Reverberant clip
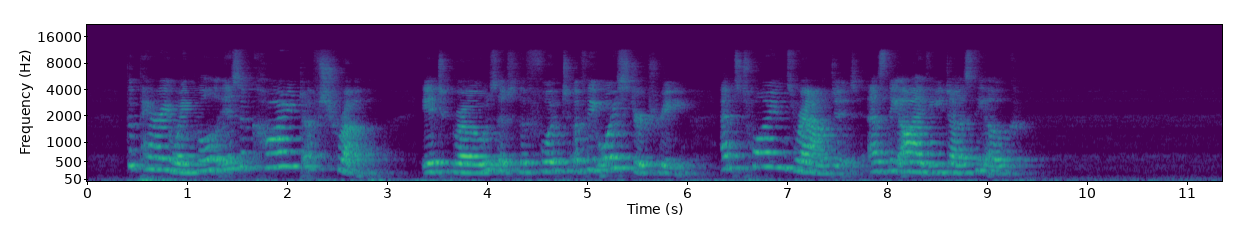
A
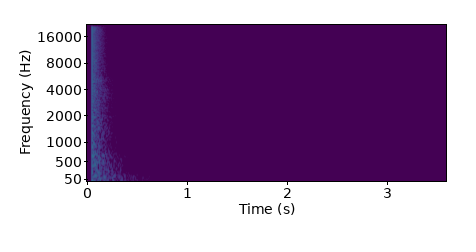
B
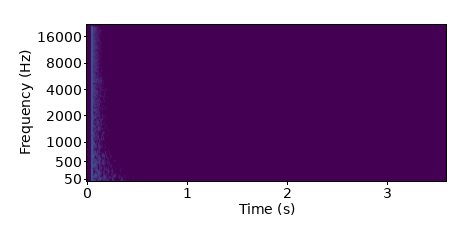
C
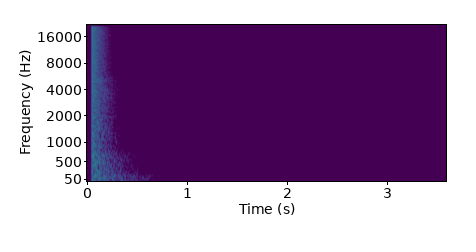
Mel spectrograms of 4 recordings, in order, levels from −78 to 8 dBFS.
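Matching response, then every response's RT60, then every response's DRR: C; 0.70, 0.75, 0.70 seconds; −4.5, 4.5, −13.5 decibels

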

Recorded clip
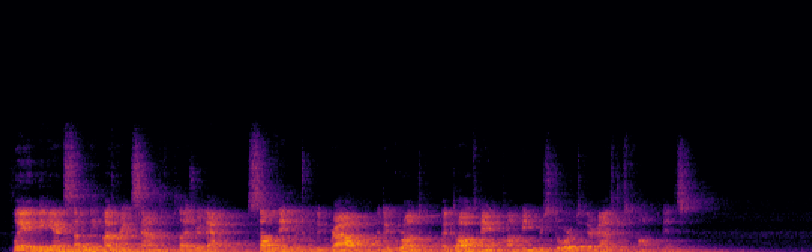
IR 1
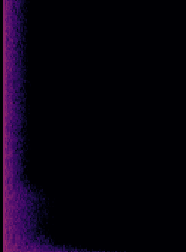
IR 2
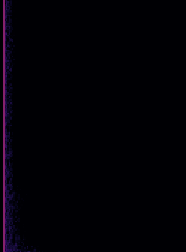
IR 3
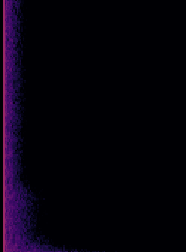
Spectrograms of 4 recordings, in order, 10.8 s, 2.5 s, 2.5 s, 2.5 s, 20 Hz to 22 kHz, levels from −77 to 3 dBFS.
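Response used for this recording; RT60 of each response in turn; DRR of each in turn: 1; 2.0 s, non-exponential decay, 2.0 s; −12.0, 6.5, −2.5 decibels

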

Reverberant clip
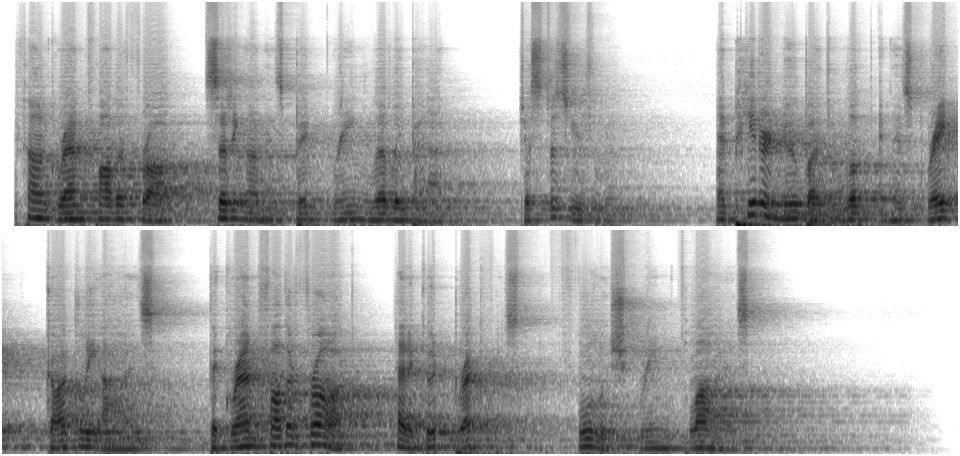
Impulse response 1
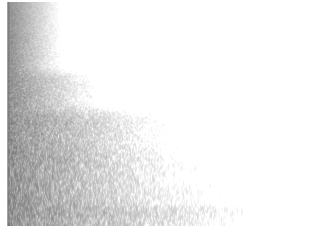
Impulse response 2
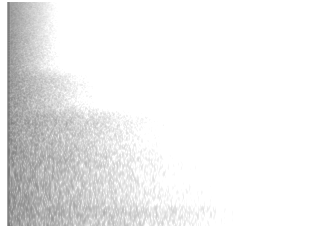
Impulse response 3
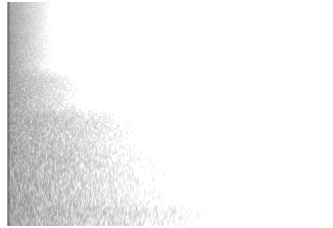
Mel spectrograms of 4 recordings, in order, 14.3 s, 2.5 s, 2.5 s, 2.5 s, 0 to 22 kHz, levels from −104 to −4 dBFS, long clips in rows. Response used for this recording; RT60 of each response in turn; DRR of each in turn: 3; 1.8, 1.8, 1.8 seconds; −4.5, −0.5, 5.5 decibels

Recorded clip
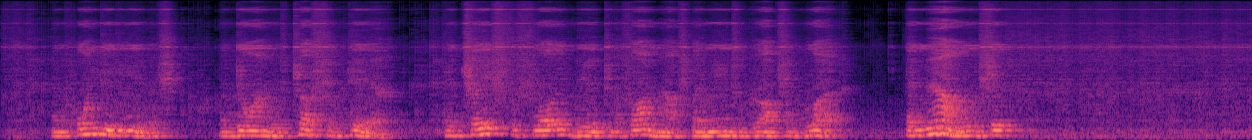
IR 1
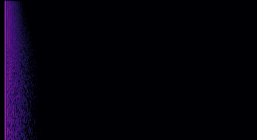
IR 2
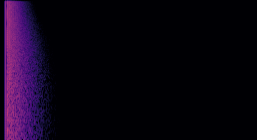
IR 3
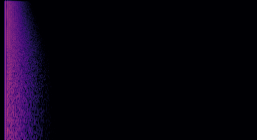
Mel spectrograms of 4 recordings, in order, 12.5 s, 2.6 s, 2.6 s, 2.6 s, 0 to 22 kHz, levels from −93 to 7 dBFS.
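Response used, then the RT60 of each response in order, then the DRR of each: 3; 0.60, 0.60, 0.60 seconds; 4.0, −12.5, −5.0 decibels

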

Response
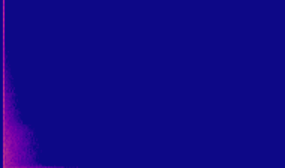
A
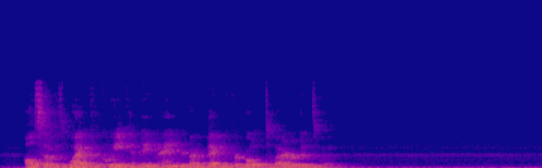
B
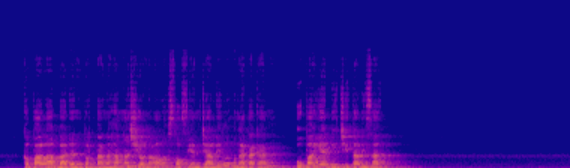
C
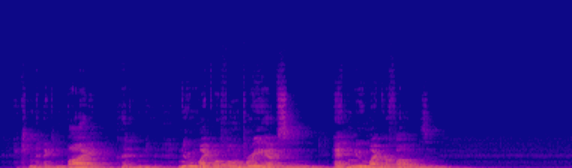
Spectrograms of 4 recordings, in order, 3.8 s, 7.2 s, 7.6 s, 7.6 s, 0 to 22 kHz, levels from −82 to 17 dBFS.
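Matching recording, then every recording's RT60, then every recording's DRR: C; 0.85, 0.85, 0.85 seconds; −11.5, 4.0, −2.0 decibels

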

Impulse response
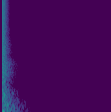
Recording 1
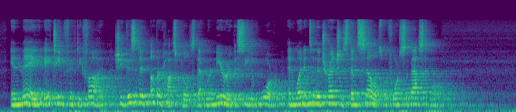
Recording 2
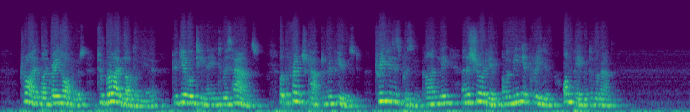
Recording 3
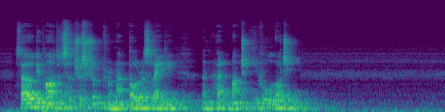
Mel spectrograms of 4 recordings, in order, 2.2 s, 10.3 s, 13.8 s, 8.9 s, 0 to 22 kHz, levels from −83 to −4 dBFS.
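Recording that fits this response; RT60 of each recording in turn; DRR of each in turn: 2; 2.0, 0.55, 1.1 seconds; 1.5, −9.0, −1.0 decibels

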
